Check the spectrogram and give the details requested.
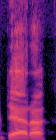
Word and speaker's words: data: Remember, I said that word, you can pronounce it either way, data or data, information from the U.S.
